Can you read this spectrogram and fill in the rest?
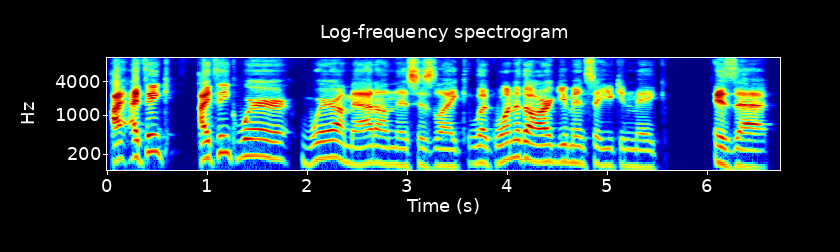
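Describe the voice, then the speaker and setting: Bright, clear-voiced man chatting casually. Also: a little high, normal speed, no room sound, clean studio sound. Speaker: podcast co-host discussing collectible toys. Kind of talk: casual unscripted chat.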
